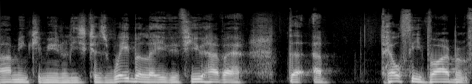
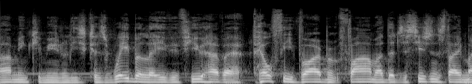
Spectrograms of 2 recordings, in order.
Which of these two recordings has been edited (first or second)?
second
